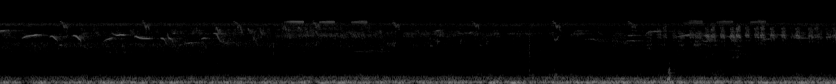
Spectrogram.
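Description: Several birds chirping and calling in short, quick notes, over a low steady rumble.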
